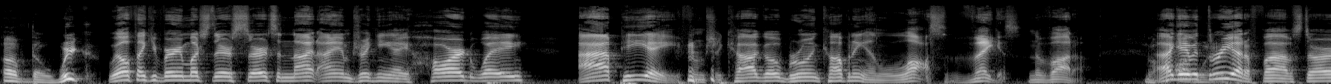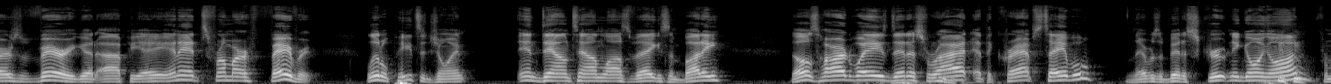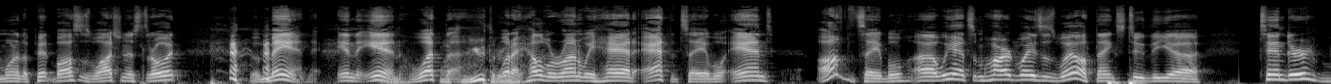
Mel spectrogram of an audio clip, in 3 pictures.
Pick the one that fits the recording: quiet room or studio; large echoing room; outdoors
quiet room or studio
